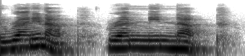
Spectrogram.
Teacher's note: Mas você também tem a opção de juntar no N. Running up, que fica mais prático.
